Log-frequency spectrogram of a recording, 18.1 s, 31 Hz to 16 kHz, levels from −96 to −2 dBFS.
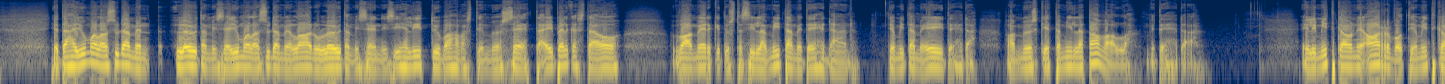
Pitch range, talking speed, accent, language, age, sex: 105-125 Hz, 145 wpm, native, Finnish, 20-39, male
